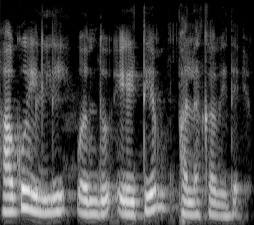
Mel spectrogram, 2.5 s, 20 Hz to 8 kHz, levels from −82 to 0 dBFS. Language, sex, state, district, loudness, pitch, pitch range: Kannada, female, Karnataka, Bangalore, -18 LUFS, 180 Hz, 170-205 Hz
